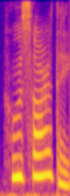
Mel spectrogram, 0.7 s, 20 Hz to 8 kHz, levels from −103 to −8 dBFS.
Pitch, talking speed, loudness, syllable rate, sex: 285 Hz, 255 wpm, -13 LUFS, 6.9 syllables/s, female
